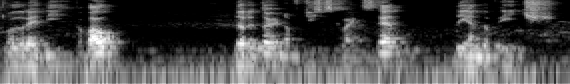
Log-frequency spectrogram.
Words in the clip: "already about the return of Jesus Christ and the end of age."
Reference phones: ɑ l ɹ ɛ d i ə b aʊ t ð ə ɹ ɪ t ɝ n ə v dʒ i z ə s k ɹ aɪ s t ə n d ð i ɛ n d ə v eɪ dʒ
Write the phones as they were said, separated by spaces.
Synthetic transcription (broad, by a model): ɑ l ɹ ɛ d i ə b aʊ t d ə ɹ ɪ t ɝ n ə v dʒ i s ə s k ɹ aɪ s t ə n d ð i ɛ n d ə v eɪ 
